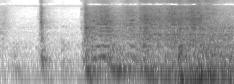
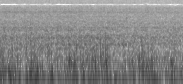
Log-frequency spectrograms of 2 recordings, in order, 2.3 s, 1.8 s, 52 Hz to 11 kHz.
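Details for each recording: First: 1966 Ford Thunderbird, first start in years after sitting neglected and engine reassembly, weak battery on charger: brief crank, then rough, uneven fast idle that only keeps running on gas poured down the carburetor; owner suspects vacuum leak or fuel pump. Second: 1966 Ford Thunderbird V8, new Summit carburetor, first start after sitting about two years on old gas: steady, even low idle with no knocks, misses or ticks; normal idle.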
